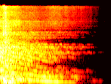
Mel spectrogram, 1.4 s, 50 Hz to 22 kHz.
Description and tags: Dumpster Shutdown
(CAUTION: Adjust volume before playing this sound!)
A separate sound clip from "Dumpster_Press_2" mostly rendered as the end when the machine is finished and shutting down.
Compressor, Dumpster, Factory, Machine, Machinery, Mechanical, Sci-Fi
